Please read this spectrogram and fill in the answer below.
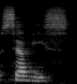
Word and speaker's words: service: Emphasis on the second syllable with service, okay? So it's la station de service.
